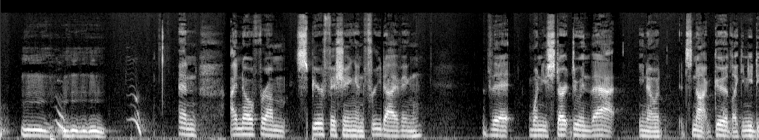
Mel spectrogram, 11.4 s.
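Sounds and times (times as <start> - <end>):
person imitating involuntary breath-hold contractions while freediving: 0.0 - 2.3
speech: 0.3 - 1.7, 2.7 - 6.4, 7.2 - 11.3.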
